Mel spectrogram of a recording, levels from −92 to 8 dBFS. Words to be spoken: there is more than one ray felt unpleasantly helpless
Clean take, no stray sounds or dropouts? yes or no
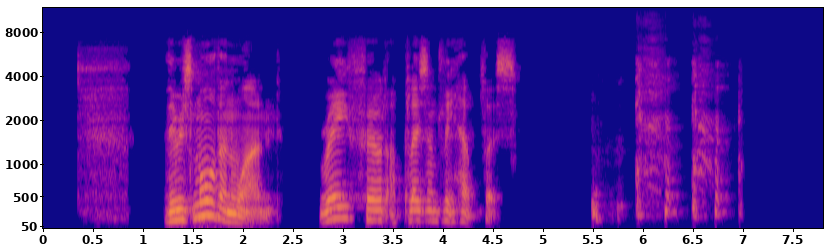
no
